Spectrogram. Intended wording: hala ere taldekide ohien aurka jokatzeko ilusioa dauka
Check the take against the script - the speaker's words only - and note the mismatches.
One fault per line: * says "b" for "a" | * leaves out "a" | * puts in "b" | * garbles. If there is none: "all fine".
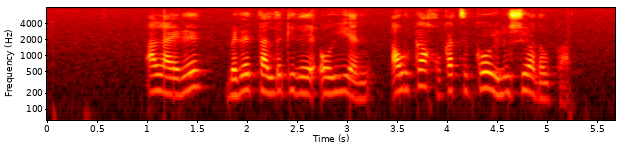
* puts in "bere"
